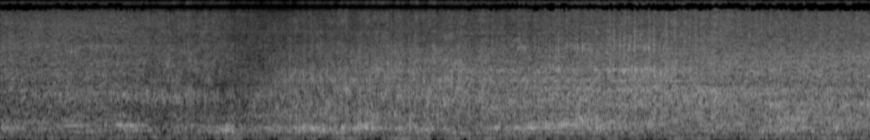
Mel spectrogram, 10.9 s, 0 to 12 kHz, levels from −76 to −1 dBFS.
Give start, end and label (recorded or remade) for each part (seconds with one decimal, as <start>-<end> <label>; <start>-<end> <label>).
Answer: 0.0-1.8 recorded; 1.8-5.8 remade; 5.8-10.9 recorded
